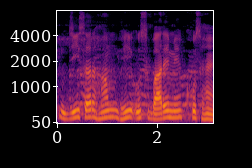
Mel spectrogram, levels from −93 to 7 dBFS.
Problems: constant background noise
